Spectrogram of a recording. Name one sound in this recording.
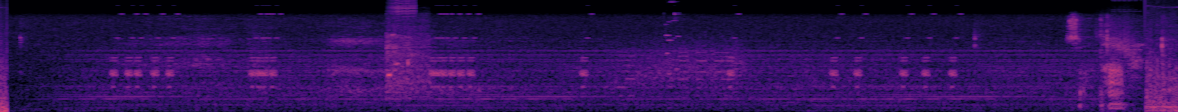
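Short electronic blips beep as menu items are selected.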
